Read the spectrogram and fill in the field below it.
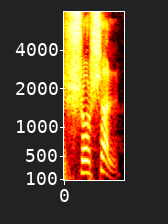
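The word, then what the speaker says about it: social: तो इसको क्या पढ़ेंगे, सोशल, क्या पढ़ेंगे, सोशल। यहां पे सी का श उच्चारण होगा, तालव्य श, तो देखिए पे सोशल हो गया।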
